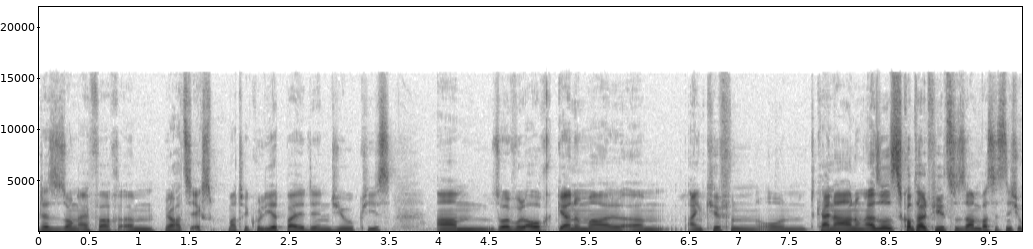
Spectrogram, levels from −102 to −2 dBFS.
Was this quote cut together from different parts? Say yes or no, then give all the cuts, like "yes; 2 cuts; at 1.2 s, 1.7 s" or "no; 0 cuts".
no; 0 cuts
